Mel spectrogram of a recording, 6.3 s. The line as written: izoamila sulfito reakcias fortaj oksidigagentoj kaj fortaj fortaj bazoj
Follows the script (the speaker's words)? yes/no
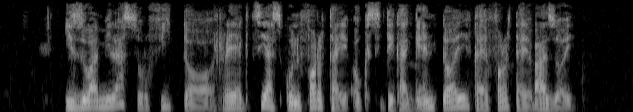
no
